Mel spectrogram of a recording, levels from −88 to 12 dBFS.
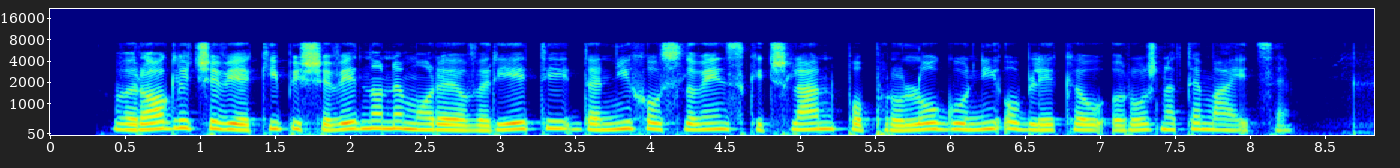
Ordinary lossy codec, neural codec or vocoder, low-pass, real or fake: none; none; 7.2 kHz; real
